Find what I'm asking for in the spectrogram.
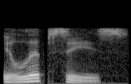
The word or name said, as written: ellipses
